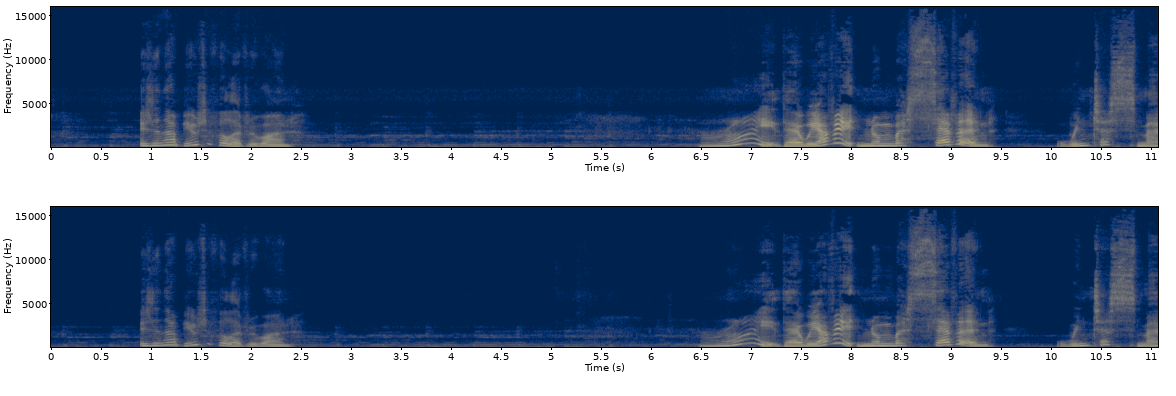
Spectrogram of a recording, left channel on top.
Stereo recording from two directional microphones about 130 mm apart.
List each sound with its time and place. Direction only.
0.8 s speech: 30° left (ahead or behind)
6.5 s speech: 15° left (ahead or behind); by 11.1 s centre (ahead or behind)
